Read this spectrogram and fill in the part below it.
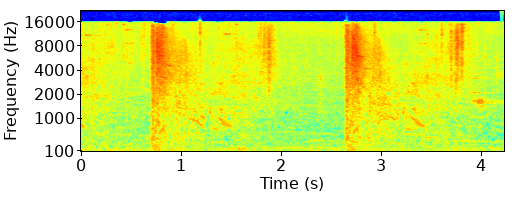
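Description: Two bursts of gunfire in Resident Evil 6 ring out about two seconds apart over a steady bed of game noise and ambience.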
